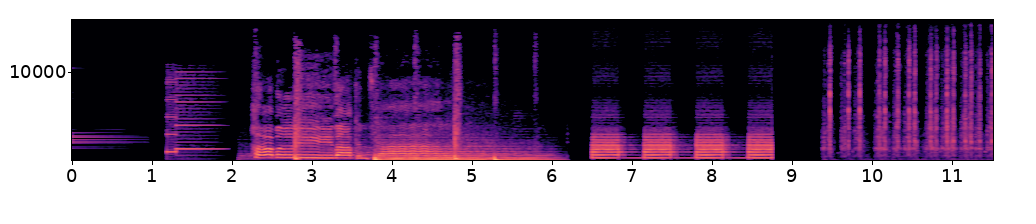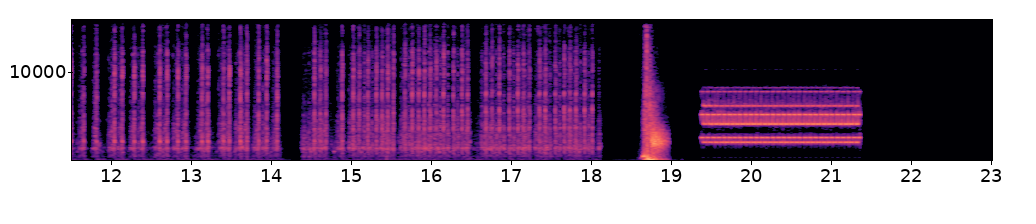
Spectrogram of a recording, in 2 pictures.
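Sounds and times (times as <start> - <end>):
typewriter-like clicking: 9.4 - 18.2.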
